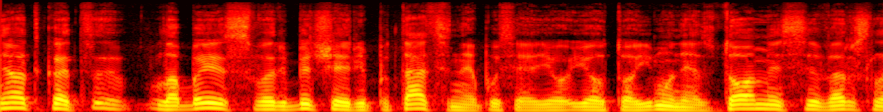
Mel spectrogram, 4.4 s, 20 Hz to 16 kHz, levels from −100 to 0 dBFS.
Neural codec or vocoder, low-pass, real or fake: none; 14.4 kHz; real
